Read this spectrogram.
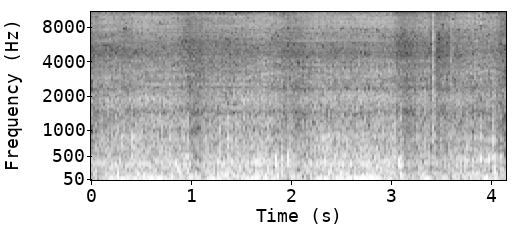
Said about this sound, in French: Là il y a un bruit typique là. Ouais, c'est des essuie-glaces.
